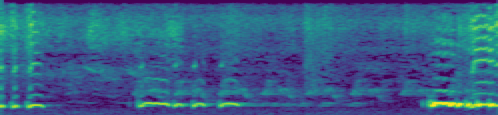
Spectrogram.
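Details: Local zebra dove song used to lure other birds into calling: short rolling coos broken by pauses, a drawn-out soft trill, then a loud burst of rapid rolled notes at the end.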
